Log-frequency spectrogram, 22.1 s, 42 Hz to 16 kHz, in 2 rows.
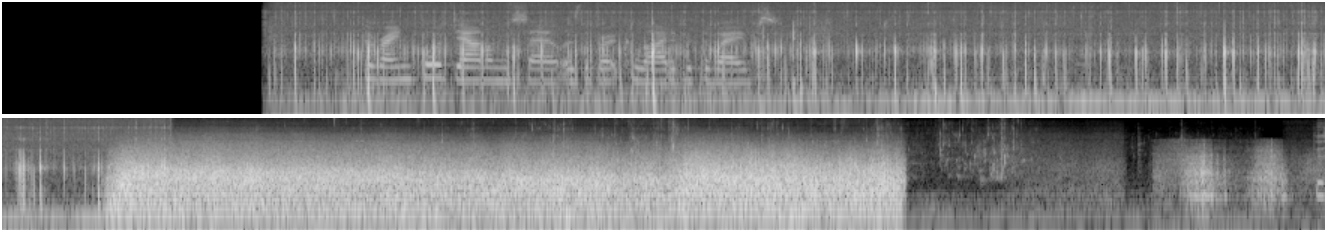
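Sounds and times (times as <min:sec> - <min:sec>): rain pattering: 0:02.2 - 0:18.6
waves crashing: 0:11.9 - 0:18.6.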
